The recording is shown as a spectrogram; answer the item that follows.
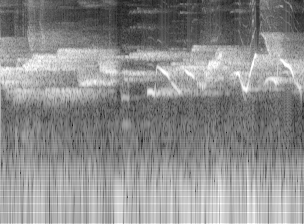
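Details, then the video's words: A white-rumped shama sings against a TV with fast beak movements. It gives a continuous buzzy warble that turns into quick twisting whistled slurs near the end. "kích chòe lửa hót đấu với tivi cực căng lửa"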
